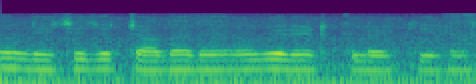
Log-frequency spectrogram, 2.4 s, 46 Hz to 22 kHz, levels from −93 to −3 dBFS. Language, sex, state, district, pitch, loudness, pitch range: Hindi, male, Bihar, Gopalganj, 135 Hz, -27 LUFS, 130-145 Hz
